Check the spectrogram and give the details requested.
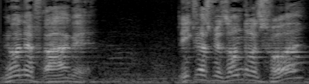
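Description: A man's voice: expressive, slow pace. An actor playing a suspicious, chatty policeman with sly humour in a radio play, drawing out sardonic questions. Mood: jovial, surprised. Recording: clear street noise behind. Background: outdoor traffic rumble.

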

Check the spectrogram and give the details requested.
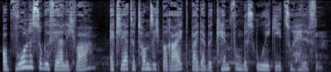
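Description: A woman's voice: fairly low pitch, a little fast, darkish tone, breathy edge. A woman playing a nosy neighbour who narrates a children's radio play in a confiding, suspenseful way. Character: nosy gossipy neighbour woman telling the story. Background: faint music.

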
